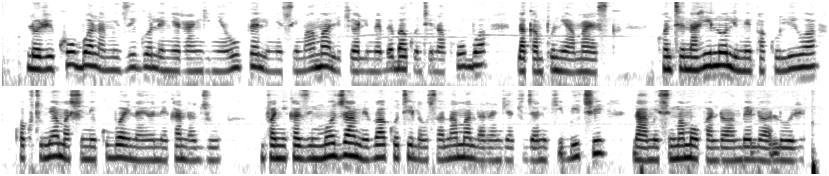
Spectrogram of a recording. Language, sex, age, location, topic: Swahili, female, 18-24, Mombasa, government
